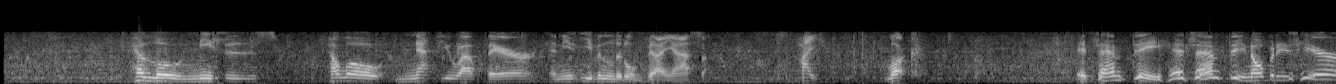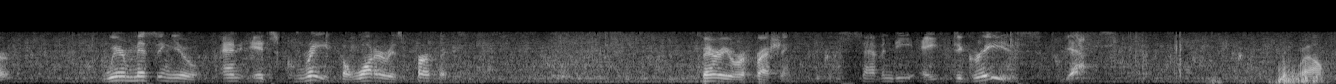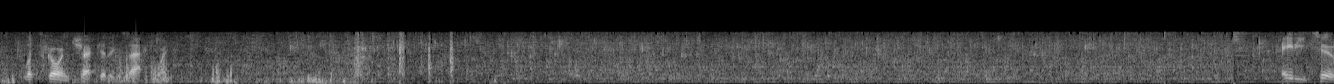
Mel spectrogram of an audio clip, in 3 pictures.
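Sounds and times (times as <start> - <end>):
hand swishing pool water: 0.1 - 26.0.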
